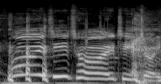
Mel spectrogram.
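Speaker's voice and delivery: high, slow stage-Irish "Hoity-toity-toy"; mock Irish accent. Podcaster imitates the hologram's silly catchphrase in a brogue. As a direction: ham up the brogue. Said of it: "He got this accent".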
